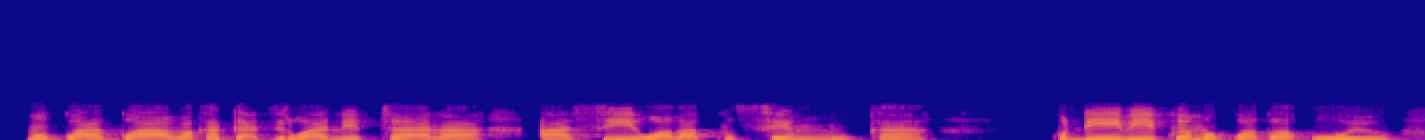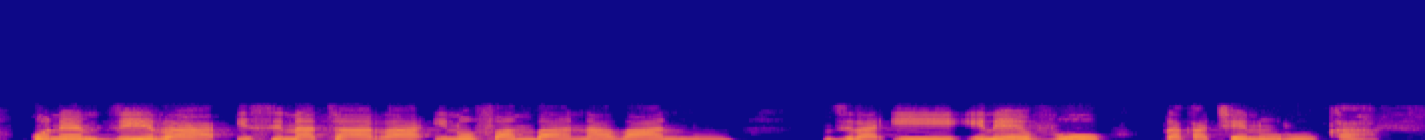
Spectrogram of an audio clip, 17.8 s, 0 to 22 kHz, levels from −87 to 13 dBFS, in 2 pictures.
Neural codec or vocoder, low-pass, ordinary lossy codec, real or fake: none; 5.4 kHz; Opus, 32 kbps; real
